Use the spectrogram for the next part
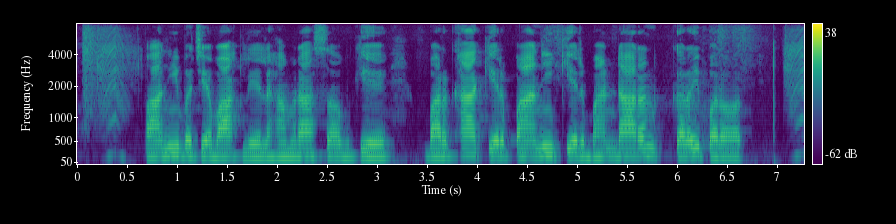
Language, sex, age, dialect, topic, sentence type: Maithili, male, 25-30, Bajjika, agriculture, statement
